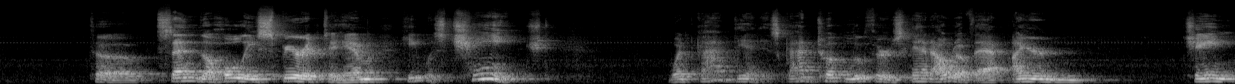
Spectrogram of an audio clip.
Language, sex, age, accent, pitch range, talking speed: English, male, 60-79, American, 120-150 Hz, 110 wpm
